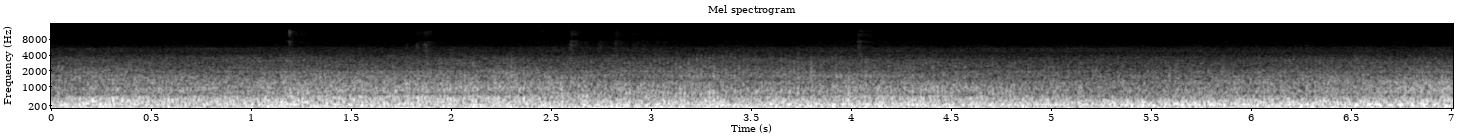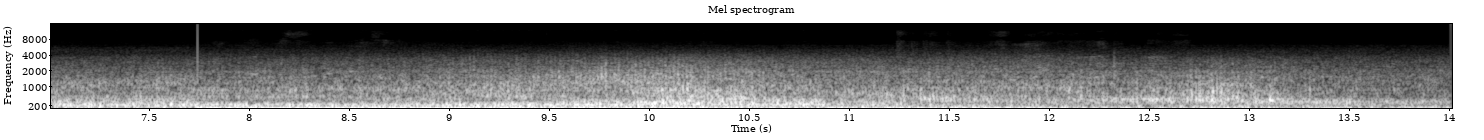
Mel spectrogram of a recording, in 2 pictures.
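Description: Firefighting helicopter flying past, a loud, steady drone of rotor and engine that swells a little around ten seconds in.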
